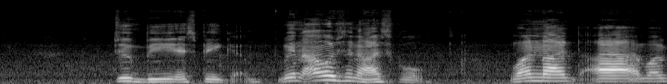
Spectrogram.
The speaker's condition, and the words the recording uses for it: Cerebral palsy. So when my mouth gets tired of speaking, there is some words that I can't pronounce.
